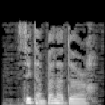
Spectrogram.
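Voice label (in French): "baladeur", French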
